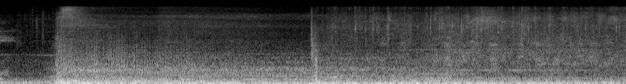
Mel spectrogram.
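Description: Horror trailer sound design: a sudden loud boom about half a second in, swelling into a sustained deep rumbling drone. A single sharp hit cuts through about three seconds in.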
